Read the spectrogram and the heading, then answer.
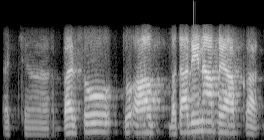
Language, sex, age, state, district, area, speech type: Hindi, male, 18-30, Madhya Pradesh, Gwalior, rural, conversation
